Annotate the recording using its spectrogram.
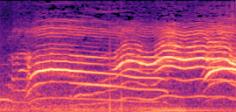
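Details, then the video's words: Domestic cat giving long, drawn-out harmonic meows that waver up and down in pitch, one call running into the next and rising to a louder, higher second half, with no other sounds. "Cat Meowing"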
